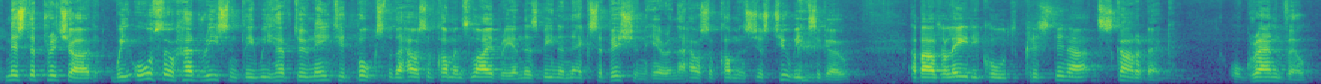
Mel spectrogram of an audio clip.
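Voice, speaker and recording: A man born in Poland delivers a formal parliamentary speech in a debating chamber. His voice sits at a middling pitch, and his delivery is measured and deliberate. He adds the odd self-deprecating aside. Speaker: member of parliament, debate sponsor.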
